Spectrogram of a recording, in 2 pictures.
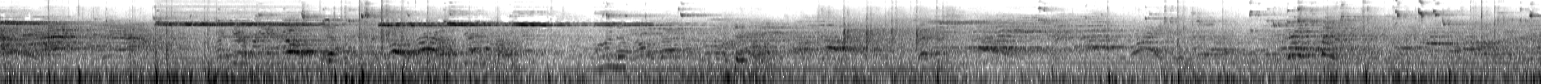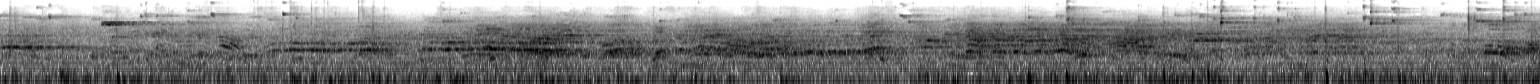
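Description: Indoor youth basketball game: a basketball dribbling and bouncing on a hardwood court, with brief high squeaks of sneakers on the floor, amid echoing voices of players and spectators in a large gym.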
